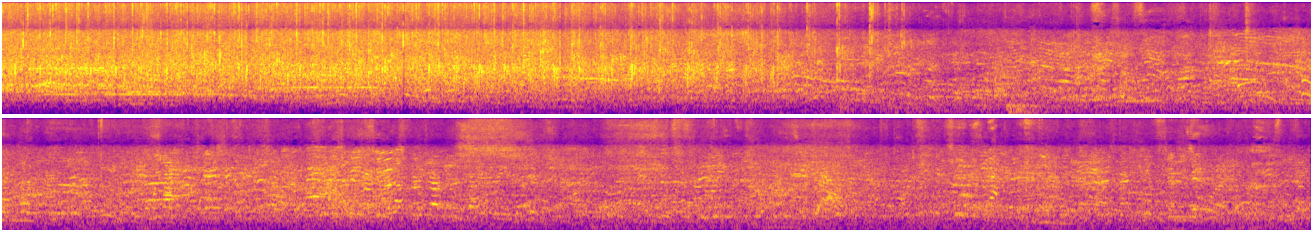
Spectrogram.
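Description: A crowd of young children chatters and calls out nearby.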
